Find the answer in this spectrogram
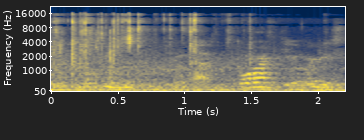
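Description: Raw spot prawns being pulled apart by hand, the heads twisted off the tails: crackling of shell and wet squishing, with a quick string of clicks in the first second.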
